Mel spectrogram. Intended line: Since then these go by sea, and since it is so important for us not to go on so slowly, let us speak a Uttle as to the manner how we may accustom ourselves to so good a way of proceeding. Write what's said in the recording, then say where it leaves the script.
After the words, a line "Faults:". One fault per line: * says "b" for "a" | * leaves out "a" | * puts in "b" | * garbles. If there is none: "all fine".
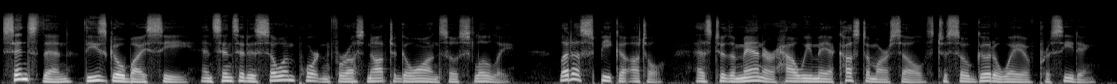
Since then these go by sea, and since it is so important for us not to go on so slowly, let us speak a Uttle as to the manner how we may accustom ourselves to so good a way of proceeding.
Faults:
all fine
